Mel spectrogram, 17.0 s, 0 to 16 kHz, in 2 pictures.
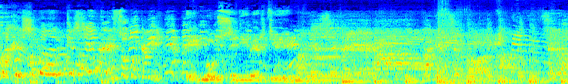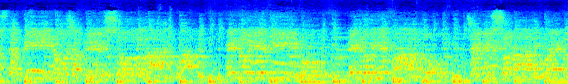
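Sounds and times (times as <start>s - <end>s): group of voices singing: 2.8s - 17.0s
pulsing bass beat: 4.3s - 8.6s.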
